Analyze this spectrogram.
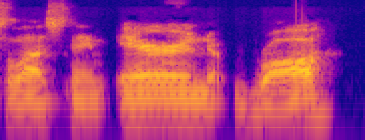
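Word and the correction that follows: Rai: Aaron Rye, do you know who that is?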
